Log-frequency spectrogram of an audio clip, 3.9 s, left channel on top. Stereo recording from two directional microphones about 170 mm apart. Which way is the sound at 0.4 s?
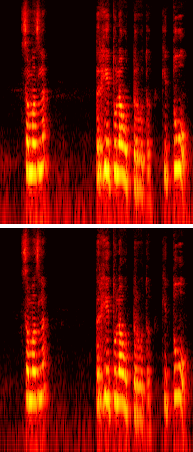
10° right (ahead or behind).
